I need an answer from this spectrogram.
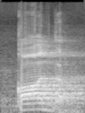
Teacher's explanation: Jadi ro-nya itu cuma pantulan lidah aja tuh.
